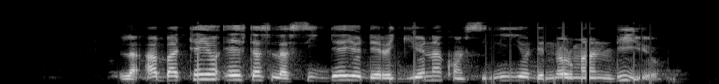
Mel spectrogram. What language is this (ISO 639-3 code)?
epo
